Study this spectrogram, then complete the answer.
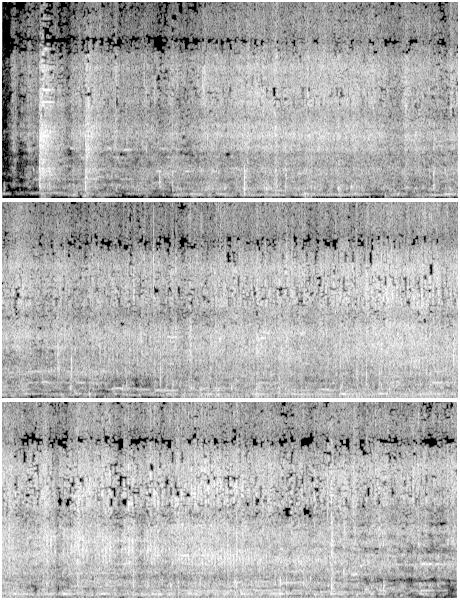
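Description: Buffalo hooves thud and shuffle on dry dirt.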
